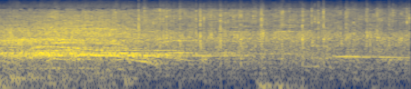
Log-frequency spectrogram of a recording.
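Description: An audience at a speech in Nigeria claps in a dense, steady burst of applause with some cheering, loud and sustained throughout before easing slightly.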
